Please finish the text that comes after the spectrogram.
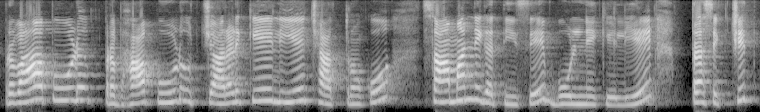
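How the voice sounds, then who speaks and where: A woman's voice: high-pitched, measured pace, sharp tone. A woman teaching an exam-prep lesson, reading out questions and answering them and calling her viewers friends.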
